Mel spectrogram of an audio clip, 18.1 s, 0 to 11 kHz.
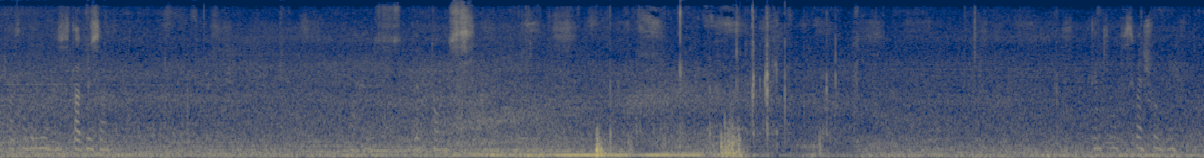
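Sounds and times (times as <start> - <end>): vehicle passing: 0.0 - 14.3.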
